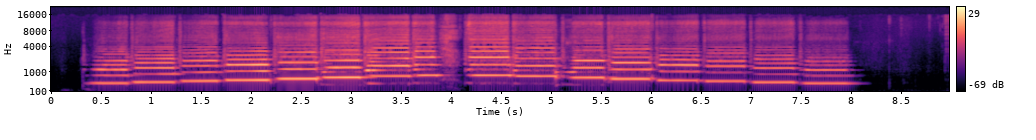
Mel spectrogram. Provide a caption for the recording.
Flute - G major - bad-pitch-staccato
Part of the Good-sounds dataset of monophonic instrumental sounds.
instrument::flute
note::G
good-sounds-id::7075
mode::major
Intentionally played as an example of bad-pitch-staccato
